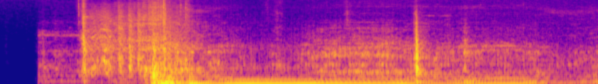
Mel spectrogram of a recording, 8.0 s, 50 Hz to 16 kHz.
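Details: 1967 Ford Anglia 105E with Mitsubishi 6A13TT engine, on axle stands: after cranking and catching, a light, quick tapping of three or four a second rides over the idle from the front, loudest at the passenger-side timing belt cover; cause not yet found.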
